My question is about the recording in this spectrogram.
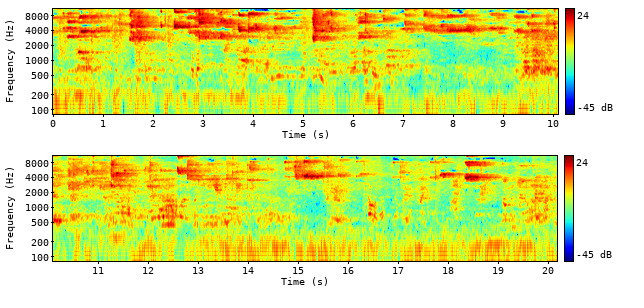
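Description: Basketball game in a large, echoing gym: a ball bouncing on a wooden court as it is dribbled, with players' shoes on the floor and voices calling out throughout.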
